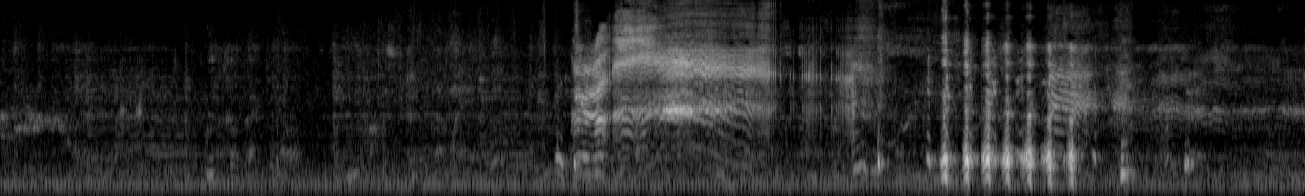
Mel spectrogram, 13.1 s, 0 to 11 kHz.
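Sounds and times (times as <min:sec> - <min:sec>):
child squealing: 0:05.8 - 0:07.8.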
